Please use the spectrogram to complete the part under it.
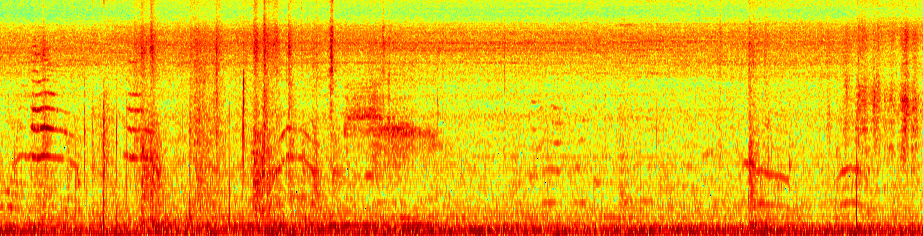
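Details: Domestic cats, a mother cat who has adopted rescue kittens including one named Sugar: several short, high, arched meows, some drawn out and rising then falling, scattered across the recording over a steady low rumbling background noise.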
